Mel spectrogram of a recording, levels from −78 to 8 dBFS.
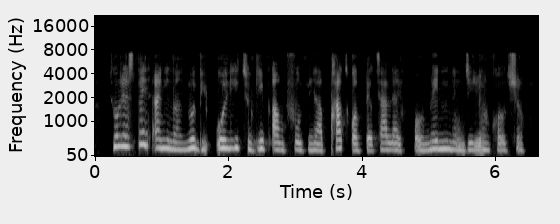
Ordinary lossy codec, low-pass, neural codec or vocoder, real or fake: none; 7.2 kHz; codec, 24 kHz, 1.5 kbps, HILCodec; fake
